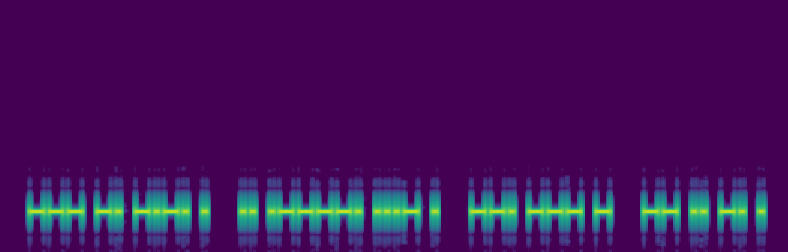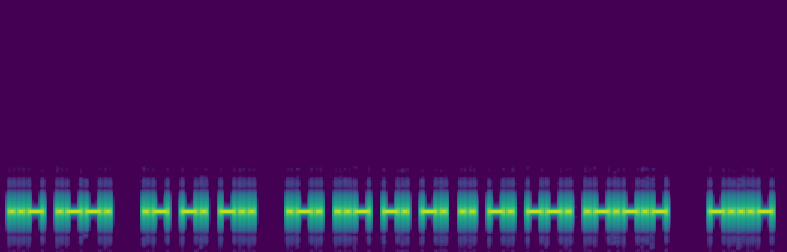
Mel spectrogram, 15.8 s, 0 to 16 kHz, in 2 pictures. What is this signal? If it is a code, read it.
Morse code, heard as a keyed tone, about 25 wpm, 600 Hz. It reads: ONCE I'VE GOT MINE UP AND RUNNING. <BT>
